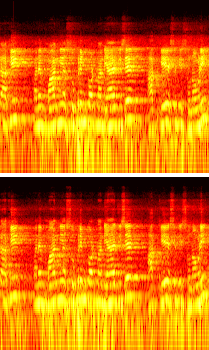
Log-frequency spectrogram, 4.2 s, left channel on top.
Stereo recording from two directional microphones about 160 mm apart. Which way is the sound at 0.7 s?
45° right (ahead or behind).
